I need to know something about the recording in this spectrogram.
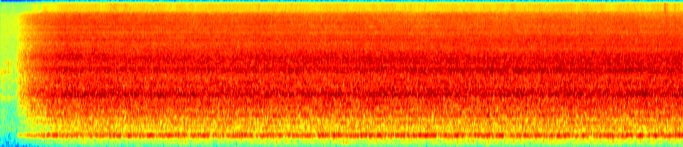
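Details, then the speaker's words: Electric kettle after DIY repair, tested with a little water: steady low hum with rushing hiss building toward the boil, steam from the spout; normal boiling. "Зашумел. Из носика показался пар."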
